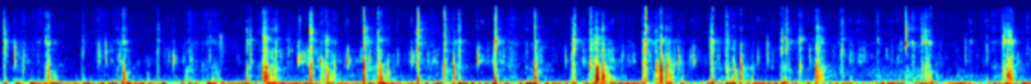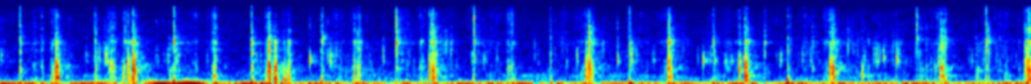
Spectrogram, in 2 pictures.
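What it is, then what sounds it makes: Soap bar being scratched. A worn solid pink soap bar, held in the hands, is scratched rapidly with long nails, leaving piles of shavings. Dense, fast crunchy scrapes and crinkling ticks run continuously over a low rumble, with short, dry, bright transients.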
